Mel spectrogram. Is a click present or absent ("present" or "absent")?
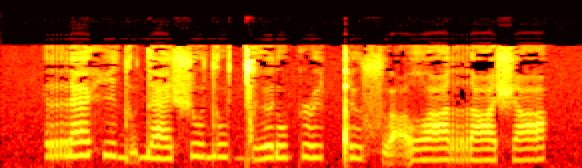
present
